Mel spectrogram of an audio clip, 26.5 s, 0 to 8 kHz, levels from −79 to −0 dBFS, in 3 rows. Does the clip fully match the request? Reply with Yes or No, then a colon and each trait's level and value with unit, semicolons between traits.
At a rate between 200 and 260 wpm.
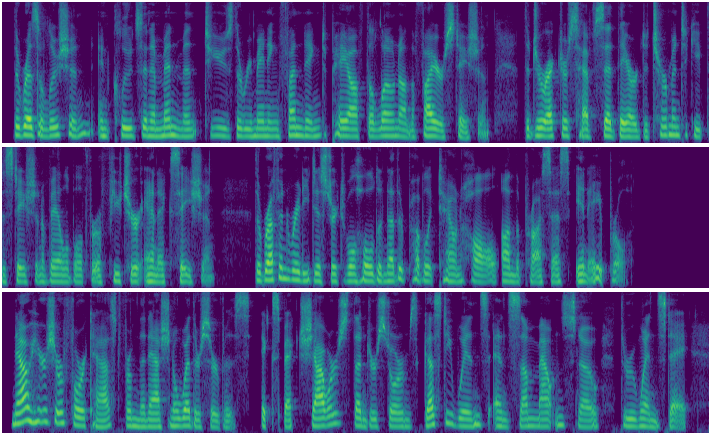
No: average, 160 wpm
